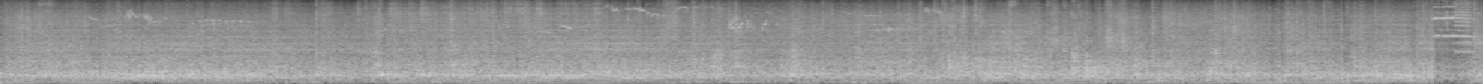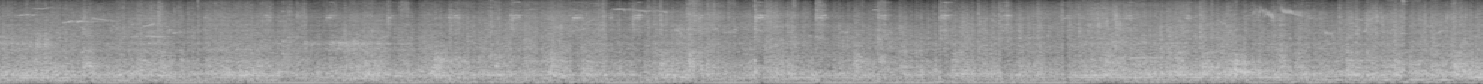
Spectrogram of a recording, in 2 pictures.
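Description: Long EWS freight train of bogie hopper wagons rolling past close by: a steady rumble and clatter of steel wheels on the rails, with brief high wheel squeals now and then.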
